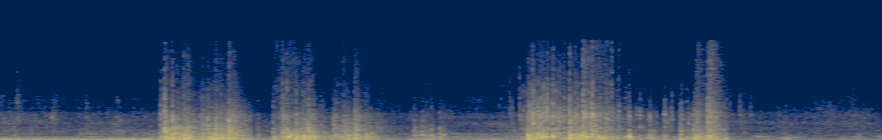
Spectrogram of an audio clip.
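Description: Cardboard toy and game boxes being pulled off a store shelf and handled into a shopping cart, in three bursts of scraping and knocking.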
